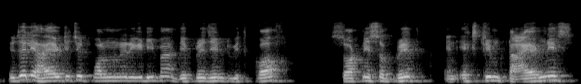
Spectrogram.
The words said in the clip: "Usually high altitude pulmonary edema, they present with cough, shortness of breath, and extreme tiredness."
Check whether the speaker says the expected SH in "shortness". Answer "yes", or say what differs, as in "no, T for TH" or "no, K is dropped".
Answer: no, S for SH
